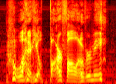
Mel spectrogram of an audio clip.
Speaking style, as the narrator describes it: Danny giggled

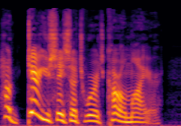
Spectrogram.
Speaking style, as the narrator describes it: exclaimed

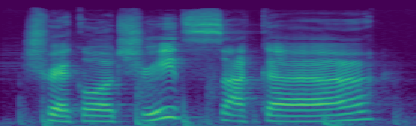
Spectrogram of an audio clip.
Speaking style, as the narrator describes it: he taunted

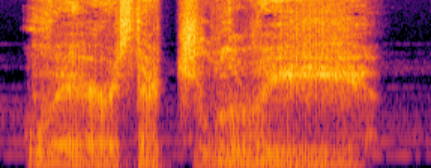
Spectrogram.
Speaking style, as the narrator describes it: he snarled

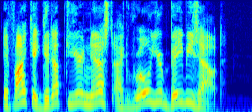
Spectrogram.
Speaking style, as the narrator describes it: said Rikki Tikki

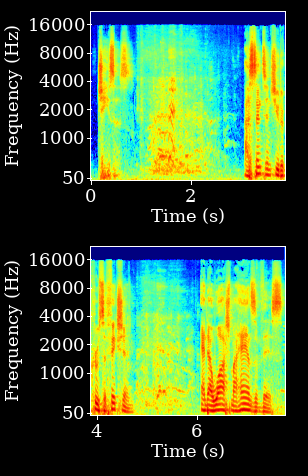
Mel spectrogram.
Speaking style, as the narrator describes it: I whispered out

